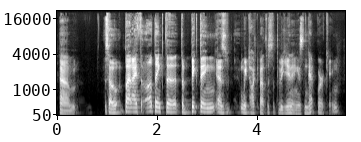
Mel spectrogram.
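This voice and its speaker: A man talking conversationally as a podcast guest and game master, explaining things in a halting, thoughtful way. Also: medium pitch, a bit bright. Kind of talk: conversational interview talk.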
